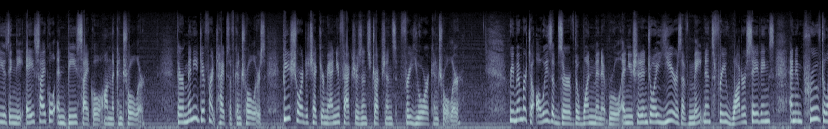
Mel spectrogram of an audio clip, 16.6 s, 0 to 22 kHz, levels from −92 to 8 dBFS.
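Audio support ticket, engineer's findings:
Frames out of order, 5.37–5.53 s. Symptom: brief garbled flutter. Two adjacent blocks of about 70 ms each decoded in swapped order, which fits two runs of three codec frames exchanged. Probable component: frame delivery ahead of the decoder, frames arriving out of order. No audio dropped; total duration preserved.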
